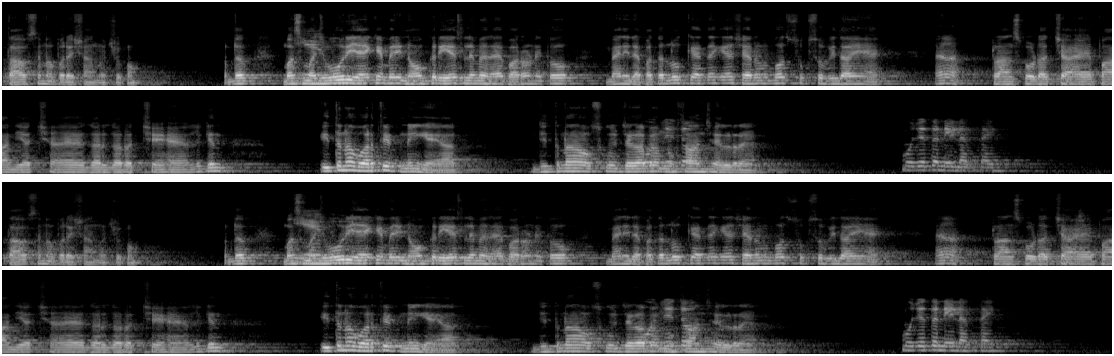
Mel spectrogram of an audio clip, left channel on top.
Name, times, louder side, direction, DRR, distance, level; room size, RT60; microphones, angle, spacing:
voice 1, 0.0-1.4 2.2-5.7 6.0-8.8 9.3-9.6 9.9-13.3 14.3-15.7 16.4-18.7, left 2 dB, 25° left, 9 dB, 0.6 m, -22 dB
voice 2, 2.9-3.5 10.6-10.7 17.5-18.1 20.1-21.0, right 1 dB, 50° right, 6 dB, 1.1 m, -29 dB
26.0 x 9.6 x 4.1 m, 1.5 s
head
